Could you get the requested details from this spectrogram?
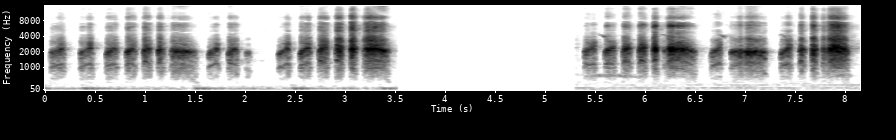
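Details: Female Chinese francolin call used for trapping: rapid, rasping note series in two long bursts separated by nearly two seconds of silence, low hum beneath.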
